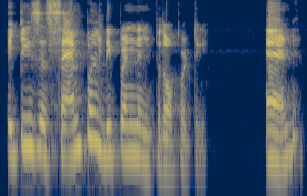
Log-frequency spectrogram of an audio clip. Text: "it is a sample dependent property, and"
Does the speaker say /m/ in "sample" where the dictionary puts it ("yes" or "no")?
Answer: yes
